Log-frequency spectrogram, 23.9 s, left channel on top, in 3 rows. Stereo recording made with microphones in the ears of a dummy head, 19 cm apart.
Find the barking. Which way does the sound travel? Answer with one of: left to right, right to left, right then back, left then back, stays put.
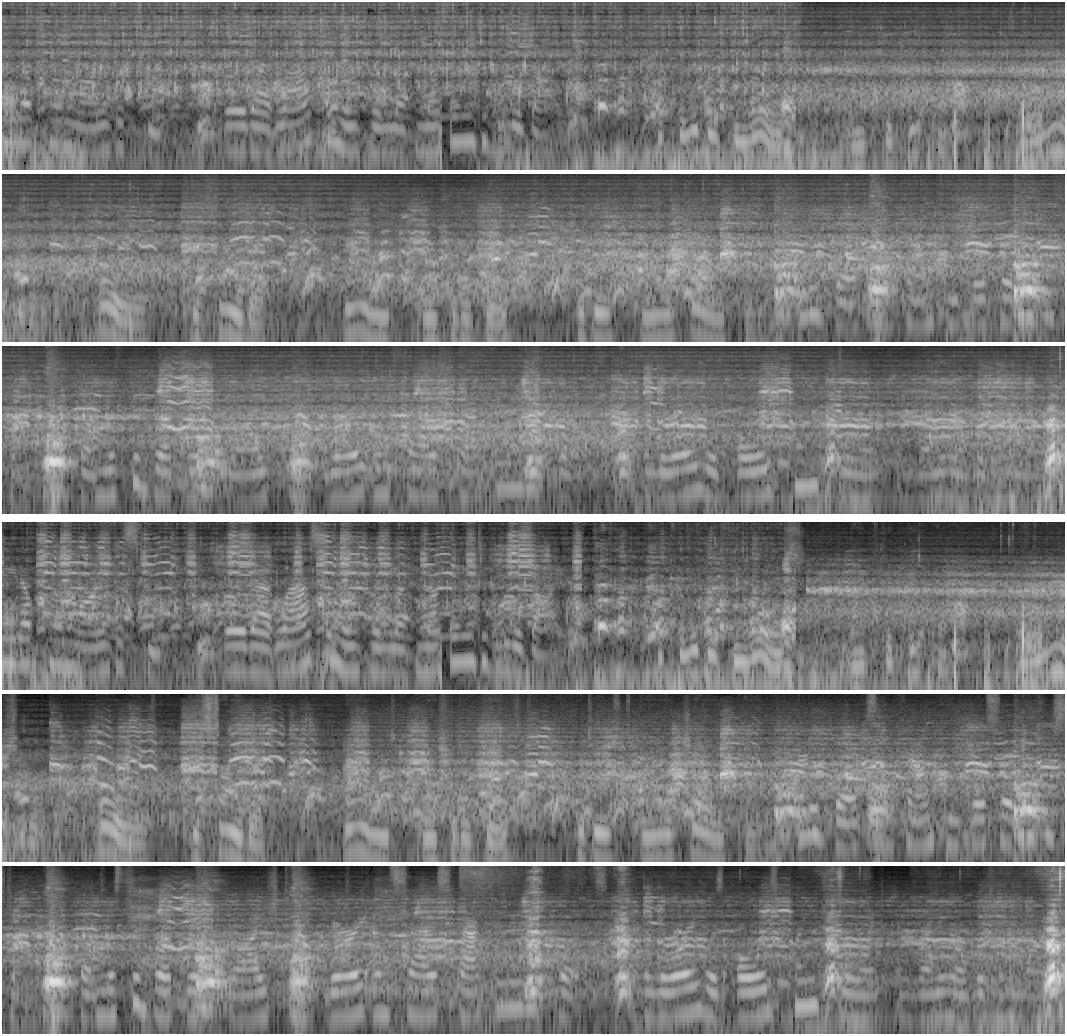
left to right.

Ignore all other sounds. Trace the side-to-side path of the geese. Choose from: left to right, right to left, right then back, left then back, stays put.
right to left.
